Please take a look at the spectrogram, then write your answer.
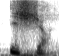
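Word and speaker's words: ishah: 이씨예요. 여자는 뭐냐? 이샤예요. 똑같은 단어인데 여성 발음만 들어가는 거예요. 이씨, 이샤.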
